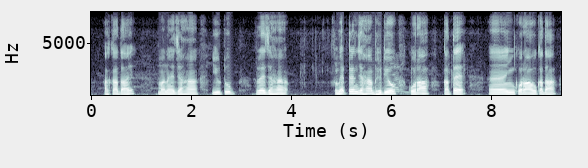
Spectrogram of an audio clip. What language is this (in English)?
Santali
